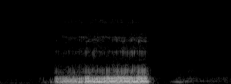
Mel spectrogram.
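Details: Sleeping Boxer puppy snoring, one low, rumbling, fluttering breath sound lasting about a second.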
